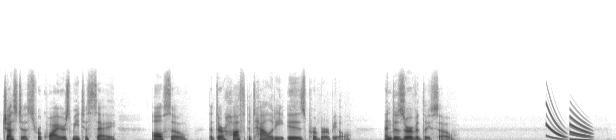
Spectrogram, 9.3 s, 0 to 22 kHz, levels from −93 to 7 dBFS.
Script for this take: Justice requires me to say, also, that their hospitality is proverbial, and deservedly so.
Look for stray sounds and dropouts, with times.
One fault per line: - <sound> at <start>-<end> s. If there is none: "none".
- chirp at 8.2-8.9 s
